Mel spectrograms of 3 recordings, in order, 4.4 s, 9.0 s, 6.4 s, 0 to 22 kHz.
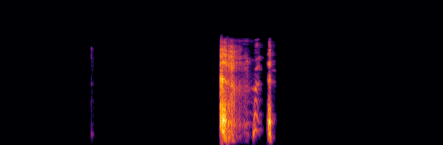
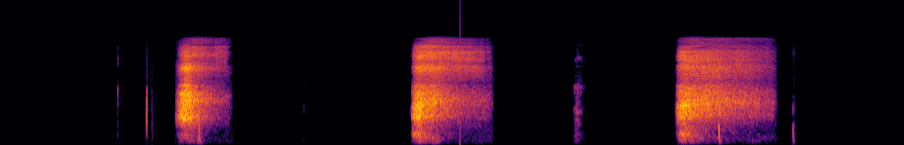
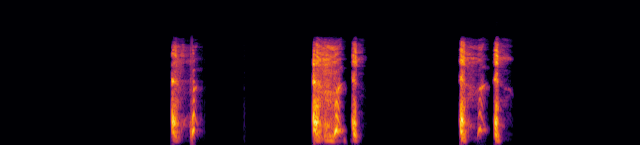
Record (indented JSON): {
  "cough_length": "4.4 s",
  "cough_amplitude": 28108,
  "cough_signal_mean_std_ratio": 0.13,
  "exhalation_length": "9.0 s",
  "exhalation_amplitude": 16093,
  "exhalation_signal_mean_std_ratio": 0.28,
  "three_cough_length": "6.4 s",
  "three_cough_amplitude": 29526,
  "three_cough_signal_mean_std_ratio": 0.2,
  "survey_phase": "beta (2021-08-13 to 2022-03-07)",
  "age": "45-64",
  "gender": "Female",
  "wearing_mask": "No",
  "symptom_cough_any": true,
  "symptom_new_continuous_cough": true,
  "symptom_shortness_of_breath": true,
  "symptom_sore_throat": true,
  "symptom_headache": true,
  "symptom_onset": "7 days",
  "smoker_status": "Never smoked",
  "respiratory_condition_asthma": false,
  "respiratory_condition_other": false,
  "recruitment_source": "REACT",
  "submission_delay": "1 day",
  "covid_test_result": "Negative",
  "covid_test_method": "RT-qPCR",
  "influenza_a_test_result": "Negative",
  "influenza_b_test_result": "Negative"
}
